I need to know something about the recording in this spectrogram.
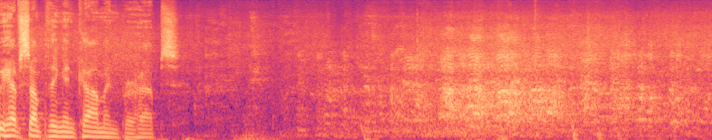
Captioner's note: laughter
